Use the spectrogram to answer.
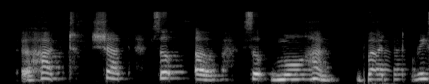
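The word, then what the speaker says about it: Mohun: shut so uh so moan but we say moan a m o h a n so it's m o hu n moan biswas so it I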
